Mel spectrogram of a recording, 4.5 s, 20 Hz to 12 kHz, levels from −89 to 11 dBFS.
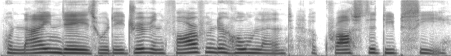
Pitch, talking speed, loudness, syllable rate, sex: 210 Hz, 185 wpm, -15 LUFS, 4.5 syllables/s, female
